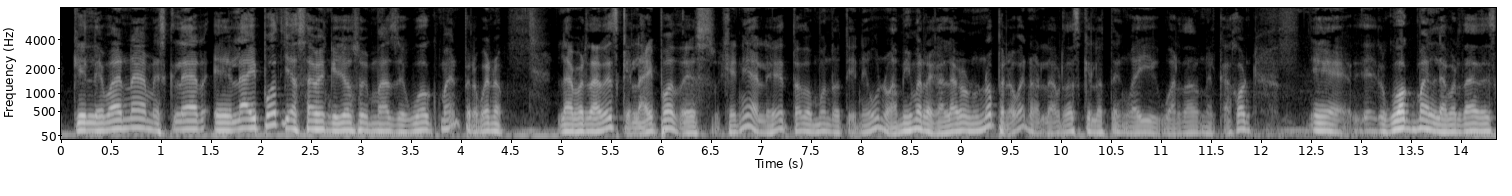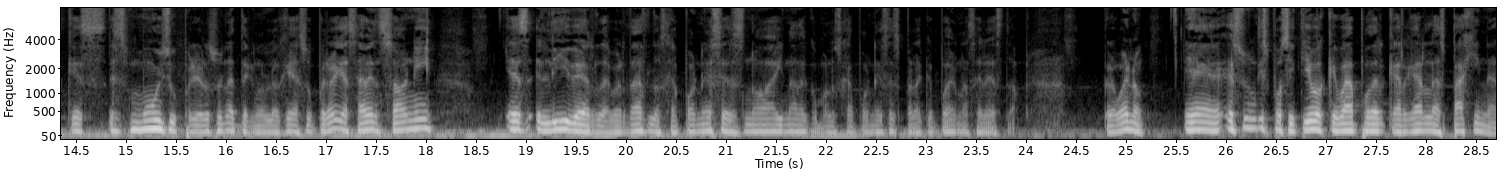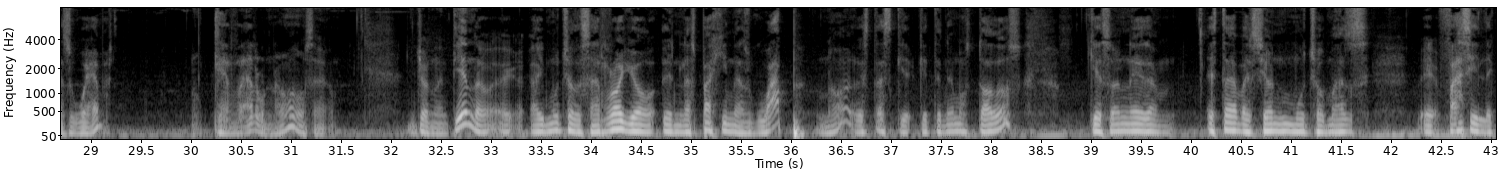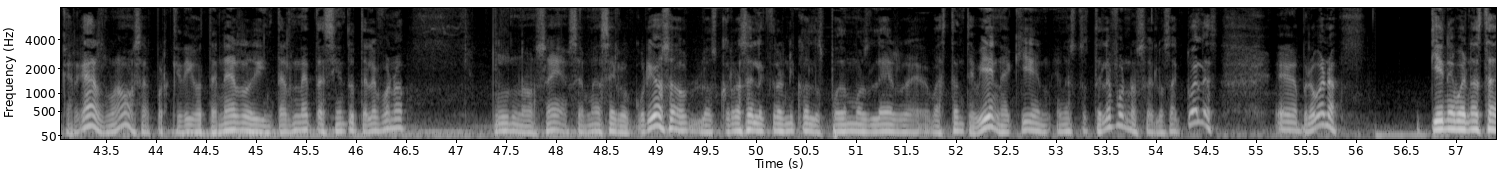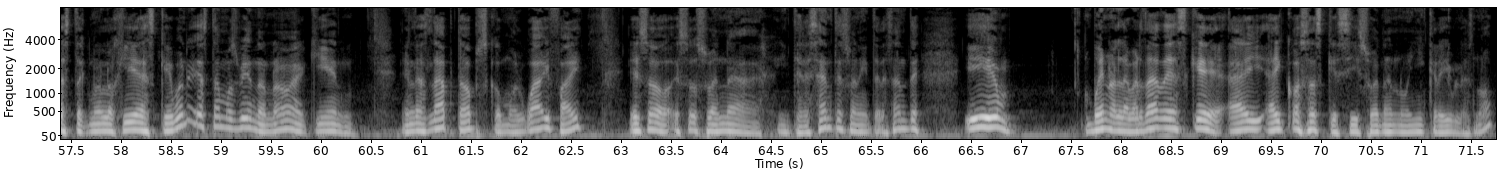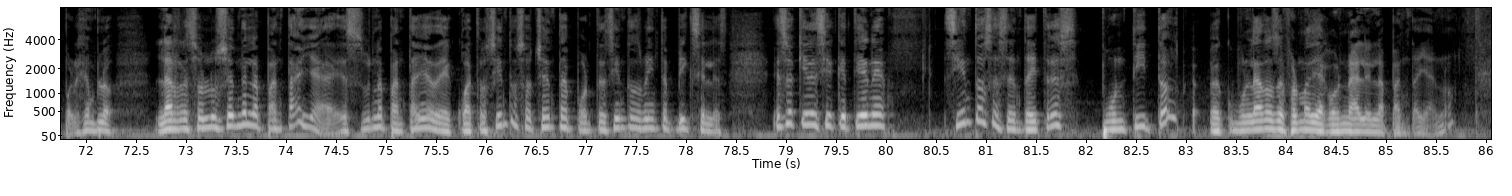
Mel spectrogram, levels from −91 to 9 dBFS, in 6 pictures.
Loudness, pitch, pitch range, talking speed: -23 LUFS, 120 Hz, 105-140 Hz, 165 wpm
